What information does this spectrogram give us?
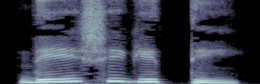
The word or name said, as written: ದೇಶಿಗಿತಿ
